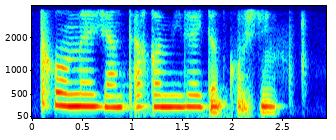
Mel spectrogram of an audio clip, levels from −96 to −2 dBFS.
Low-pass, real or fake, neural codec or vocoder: 3.6 kHz; fake; codec, 16 kHz in and 24 kHz out, 0.9 kbps, LongCat-Audio-Codec, fine tuned four codebook decoder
